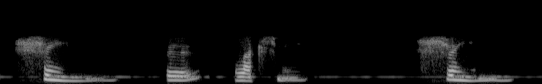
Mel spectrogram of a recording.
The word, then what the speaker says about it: Shrim: On the left side of the brain, connecting with the Bija sound, Shrim for Lakshmi. Shrim. S-H-R-I-M, often it's spelled S-H-R-E-E-M is how it sounds.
